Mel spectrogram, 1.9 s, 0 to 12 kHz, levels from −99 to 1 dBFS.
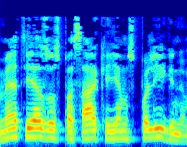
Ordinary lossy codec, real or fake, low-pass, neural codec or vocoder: MP3, 32 kbps; fake; 10.8 kHz; autoencoder, 48 kHz, 128 numbers a frame, DAC-VAE, trained on Japanese speech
